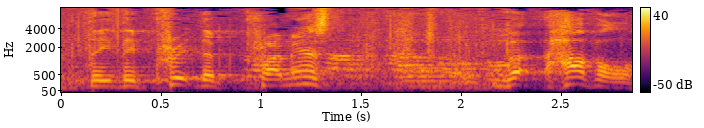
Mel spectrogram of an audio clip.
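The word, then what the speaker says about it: Havel: when pronounce his name Lovick how do you pronounce his name they print the Prime Minister hovel hovel right when he he was very Pro Jewish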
